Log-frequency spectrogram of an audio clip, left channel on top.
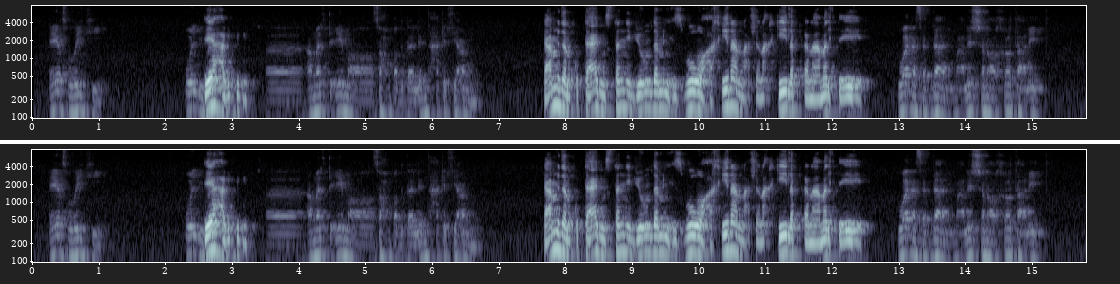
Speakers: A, on the left (about 40°); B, on the right (about 20°).
A: ايه يا صديقي قول لي بقى
B: ايه يا حبيبي
A: آه عملت ايه مع صاحبك ده اللي انت حكيت لي عنه
B: يا عم ده انا كنت قاعد مستني اليوم ده من اسبوع اخيرا عشان احكي لك انا عملت ايه
A: وانا صدقني معلش انا اخرت عليك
